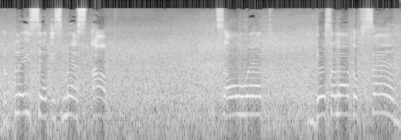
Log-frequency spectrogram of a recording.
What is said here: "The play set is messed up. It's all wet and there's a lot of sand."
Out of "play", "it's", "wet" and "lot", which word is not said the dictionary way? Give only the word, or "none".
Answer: none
